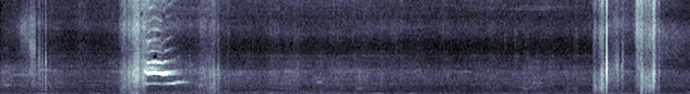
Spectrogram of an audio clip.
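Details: Rescue kittens playing together indoors; a single short, rising-falling mew near two seconds in a mostly quiet room, with faint thumps and scuffles, and a couple of sharp knocks near the end.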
